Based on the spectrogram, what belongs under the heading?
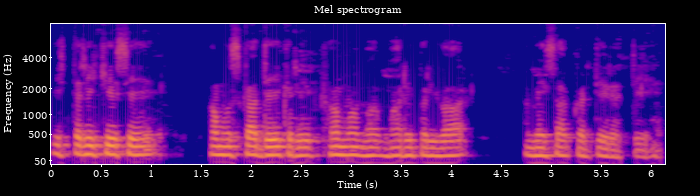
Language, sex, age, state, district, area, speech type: Hindi, male, 60+, Uttar Pradesh, Prayagraj, rural, spontaneous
